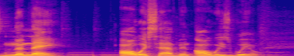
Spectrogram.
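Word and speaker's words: Nenê: It's Nene. Always have been, always will. Giannis Antetokounmpo. Listen, I've heard this name pronounced 1,000 different ways in this past couple years.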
